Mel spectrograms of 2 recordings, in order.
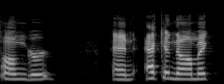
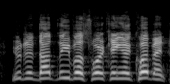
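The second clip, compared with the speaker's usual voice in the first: loud, higher-pitched, rapid mock outrage; angry complaint; 5 semitones higher, 7 dB louder, faster than usual. Taliban griping about broken military equipment, mock angry. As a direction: fire off an indignant complaint, fast. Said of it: "They're angry with us".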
